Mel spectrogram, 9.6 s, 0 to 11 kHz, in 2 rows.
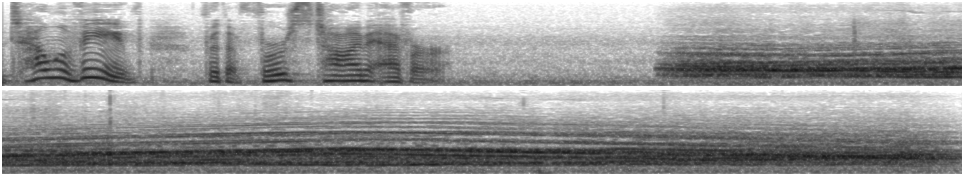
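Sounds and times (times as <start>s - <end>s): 
speech: 0.0s - 2.3s
air raid sirens wailing over a city: 3.3s - 9.5s.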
